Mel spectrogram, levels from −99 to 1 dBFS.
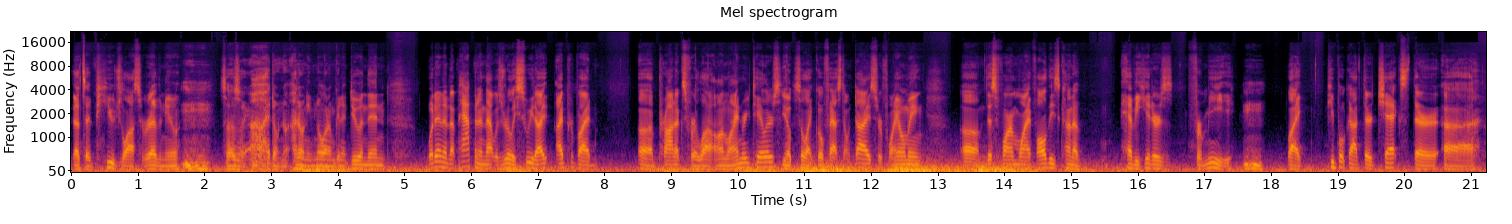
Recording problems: wind noise on the microphone; occasional gusts; 20 dB below the speech

